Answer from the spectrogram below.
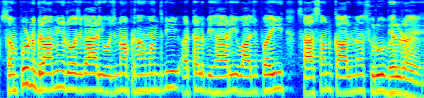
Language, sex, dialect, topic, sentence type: Maithili, male, Eastern / Thethi, banking, statement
